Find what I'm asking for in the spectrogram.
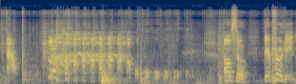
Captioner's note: host laughing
